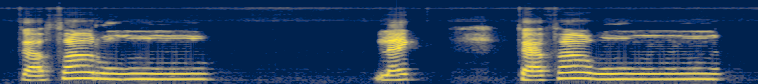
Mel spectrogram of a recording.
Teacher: whenever raw carries damma, it is read heavy.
